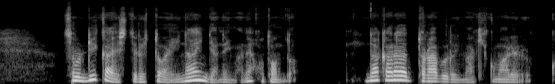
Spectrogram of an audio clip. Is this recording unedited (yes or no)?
yes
